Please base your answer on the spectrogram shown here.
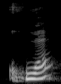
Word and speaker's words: quoi: And you don't pronounce consonant at the end of French words. Quand. Quand. And remember, it means when. Quoi.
